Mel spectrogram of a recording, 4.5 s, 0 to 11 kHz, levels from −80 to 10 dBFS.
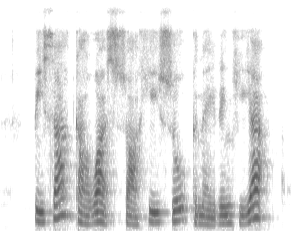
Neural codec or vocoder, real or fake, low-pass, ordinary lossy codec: none; real; 7.2 kHz; Opus, 16 kbps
